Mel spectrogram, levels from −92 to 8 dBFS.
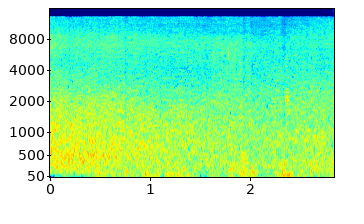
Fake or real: real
